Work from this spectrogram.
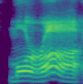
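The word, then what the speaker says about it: מוֹרָה: a moray okay see notice the subtle different sound at the end it's like a uh for masculine ah for feminine in Hebrew but in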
